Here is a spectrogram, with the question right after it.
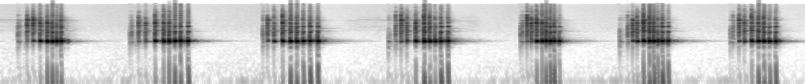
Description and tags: bangkok frog
sound of a wooden frog that makes a kind of frog-like noises when you
rub it with a stick. (mono recording)You can buy your own in the
streets or at the markets in Bangkok.
frog, toy, wood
